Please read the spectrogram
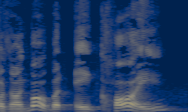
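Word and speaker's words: Koi (כוי): I'll say Kvi and everyone's going to correct me. No, that's not how you say it. You say Koi.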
